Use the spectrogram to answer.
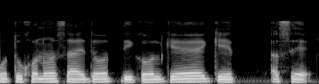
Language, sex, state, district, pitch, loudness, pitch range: Assamese, male, Assam, Sonitpur, 125 Hz, -13 LUFS, 120-130 Hz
